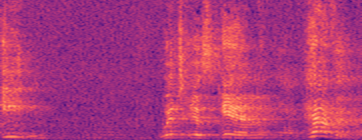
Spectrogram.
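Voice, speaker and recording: Raising and projecting his voice, a man speaks at a very slow pace. Noticeable background noise and audible room echo fill the recording. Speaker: pastor. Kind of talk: bible study teaching. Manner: conversational, interactive.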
